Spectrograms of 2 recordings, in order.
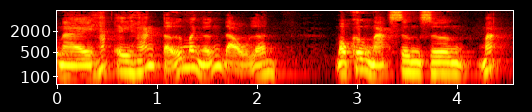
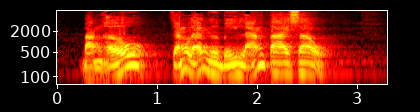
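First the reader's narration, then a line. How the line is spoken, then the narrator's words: Cold voice. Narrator (Vietnamese): một giọng nói lạnh lùng nói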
